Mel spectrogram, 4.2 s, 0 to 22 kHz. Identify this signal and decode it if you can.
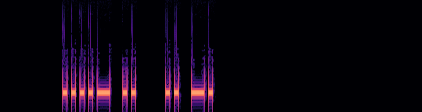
Morse code, heard as a keyed tone, about 28 wpm, 700 Hz. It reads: 4I IN
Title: Winter Field Day Exchanges 28wpm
